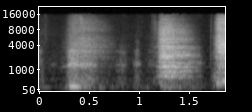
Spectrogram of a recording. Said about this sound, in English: Maybe that's where all the sniffing's coming from.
